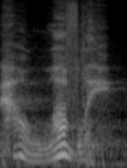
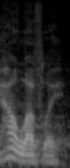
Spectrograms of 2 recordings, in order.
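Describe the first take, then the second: First: It is said with heartfelt, emphatic feeling. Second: It is said plainly, without much feeling.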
